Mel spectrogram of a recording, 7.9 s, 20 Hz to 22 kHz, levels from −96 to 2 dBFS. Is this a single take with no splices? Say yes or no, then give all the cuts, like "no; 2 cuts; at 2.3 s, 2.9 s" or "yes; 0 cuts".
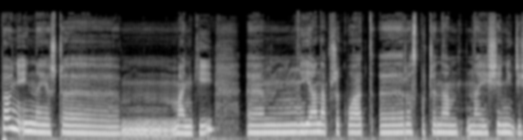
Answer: yes; 0 cuts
